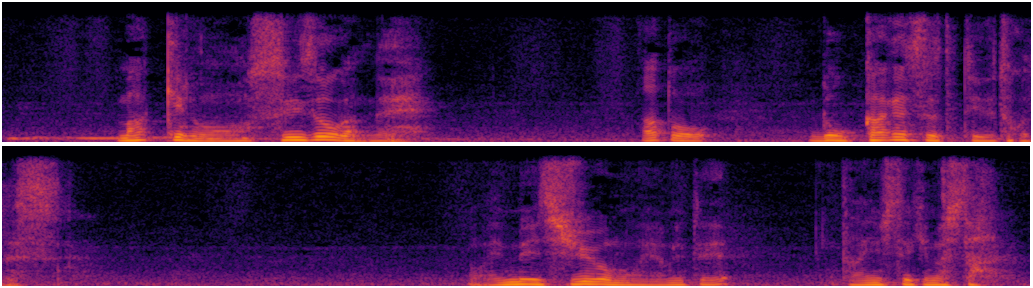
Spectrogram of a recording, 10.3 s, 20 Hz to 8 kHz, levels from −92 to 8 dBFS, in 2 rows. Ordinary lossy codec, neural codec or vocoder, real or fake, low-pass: none; vocoder, 44.1 kHz, 80 mel bands, Vocos; fake; 7.2 kHz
